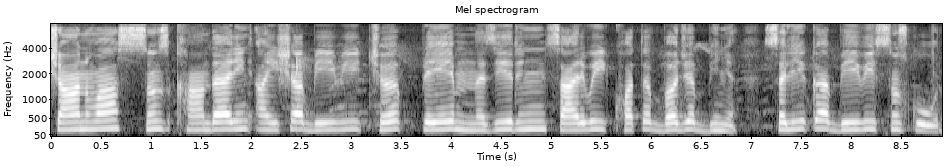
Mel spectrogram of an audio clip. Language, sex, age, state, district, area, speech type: Kashmiri, male, 18-30, Jammu and Kashmir, Kulgam, rural, read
